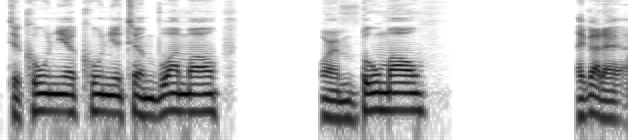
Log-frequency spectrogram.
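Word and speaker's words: Mbeumo: Kuna tomb or embumo. I gota I gotta rewire my brain to call him the right name. Imbumo, not ino.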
